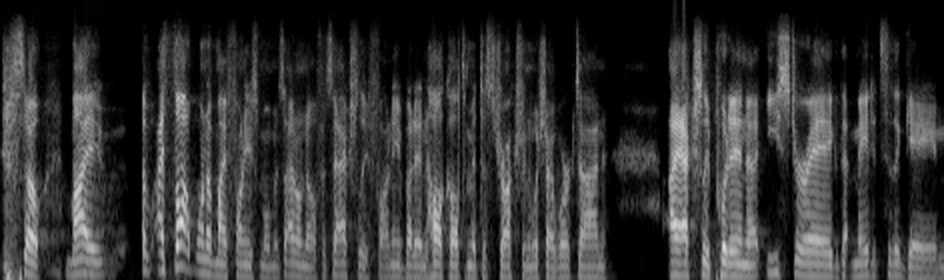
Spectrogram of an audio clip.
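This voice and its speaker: A man's medium-pitched voice in an American accent at a very fast pace, with fairly even intonation, big swings in loudness and a dry, close sound with no echo. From US Midwest, Wisconsin. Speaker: game developer. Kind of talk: casual chat.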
